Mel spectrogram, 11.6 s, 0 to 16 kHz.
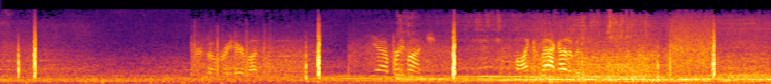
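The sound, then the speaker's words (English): Race car engines drone steadily on a track during the Ron McGilvery 150, with several engines revving up in rising sweeps, a few sharp clicks, and indistinct voices faintly in the mix. About 128 laps are done and the field is lined up side by side before the green flag. “Got some strategy happening inside these race cars”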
